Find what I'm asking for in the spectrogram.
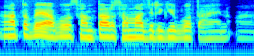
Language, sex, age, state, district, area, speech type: Santali, female, 60+, Jharkhand, Bokaro, rural, spontaneous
